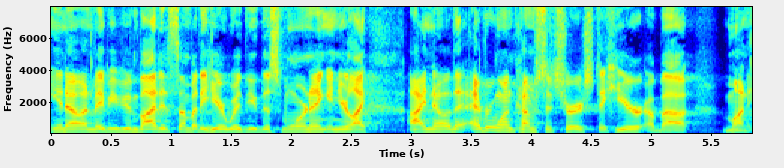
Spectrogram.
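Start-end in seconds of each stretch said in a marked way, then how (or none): none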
